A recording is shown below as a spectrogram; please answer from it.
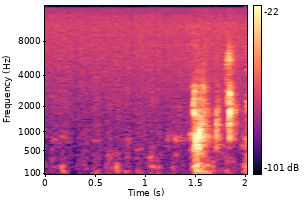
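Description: Near silence, with a brief breath from the speaker near the end, just before she speaks again.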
